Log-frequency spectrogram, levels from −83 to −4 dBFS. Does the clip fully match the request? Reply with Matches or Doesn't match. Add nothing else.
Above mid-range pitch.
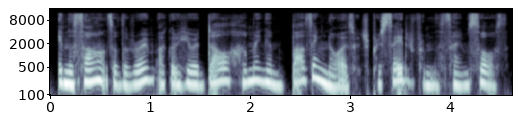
Matches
